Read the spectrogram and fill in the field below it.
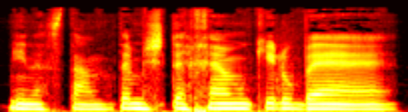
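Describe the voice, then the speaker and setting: Low-pitched young Israeli woman interviewer. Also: monotone, darkish tone, clean tone. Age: young adult. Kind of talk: casual conversational interview.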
